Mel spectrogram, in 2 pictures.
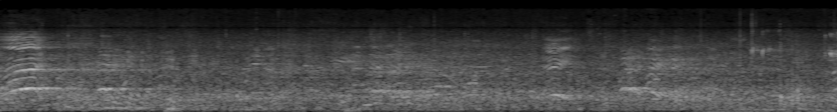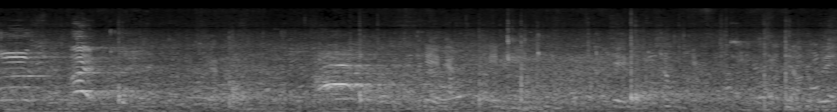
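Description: Young men shout loudly in a large echoing hall.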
